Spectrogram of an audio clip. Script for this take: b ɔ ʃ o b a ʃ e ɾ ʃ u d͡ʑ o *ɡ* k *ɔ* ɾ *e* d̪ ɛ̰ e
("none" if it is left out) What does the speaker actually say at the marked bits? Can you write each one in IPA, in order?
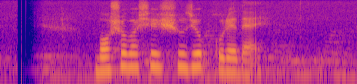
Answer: ɡ, o, e

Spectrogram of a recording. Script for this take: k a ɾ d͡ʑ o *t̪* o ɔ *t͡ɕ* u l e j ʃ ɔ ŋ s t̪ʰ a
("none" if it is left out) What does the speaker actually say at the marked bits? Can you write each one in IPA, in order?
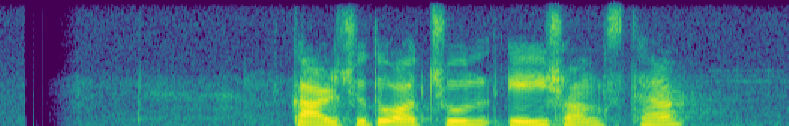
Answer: t̪, t͡ɕ

